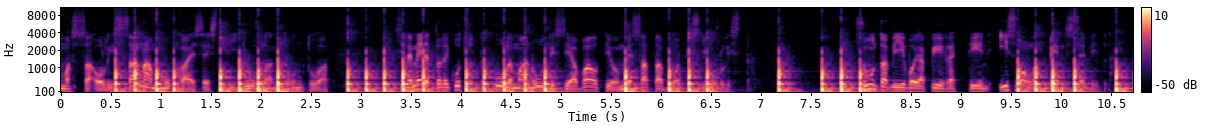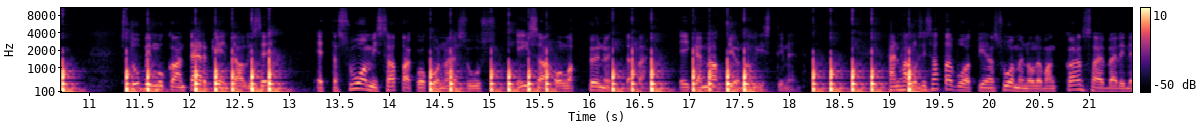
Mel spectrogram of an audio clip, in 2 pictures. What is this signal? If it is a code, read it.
Tap code, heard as knocks on wood, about 5 knocks a second, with room echo and speech in Finnish. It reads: TZCC RJ IOQ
